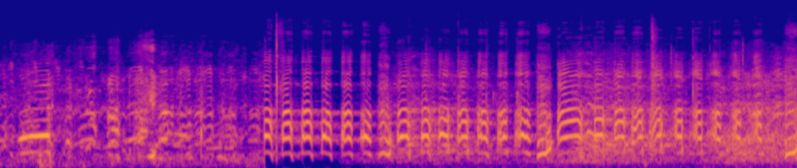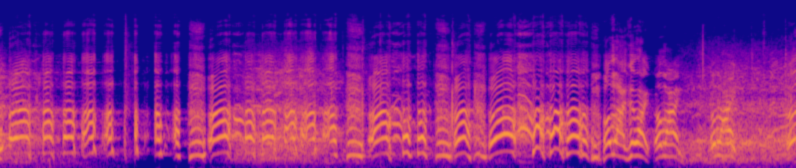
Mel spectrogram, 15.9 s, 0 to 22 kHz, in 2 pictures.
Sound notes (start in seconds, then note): 2.5 frantically laughing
